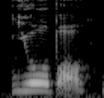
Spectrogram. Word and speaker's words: Yule ball: How do you say it? – Like Yuletide? – Yuletide. – Yule ball.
